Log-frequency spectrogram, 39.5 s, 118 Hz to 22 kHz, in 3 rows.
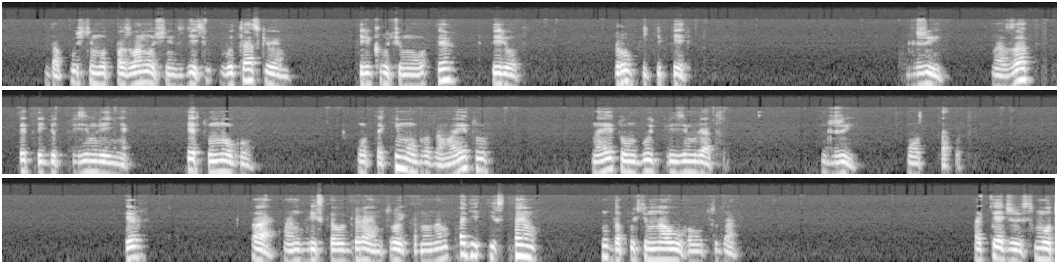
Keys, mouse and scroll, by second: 2.5 click, 4.8 r, 7.8 middle click, 8.8 click, 9.5 middle click, 11.6 g, 13.6 middle click, 14.7 click, 15.2 g, 18.0 click, 18.6 g, 20.3 r, 23.4 g, 27.1 r, 29.9 a, 31.0 KP_3, 33.2 g, 36.6 middle click, 38.8 click.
